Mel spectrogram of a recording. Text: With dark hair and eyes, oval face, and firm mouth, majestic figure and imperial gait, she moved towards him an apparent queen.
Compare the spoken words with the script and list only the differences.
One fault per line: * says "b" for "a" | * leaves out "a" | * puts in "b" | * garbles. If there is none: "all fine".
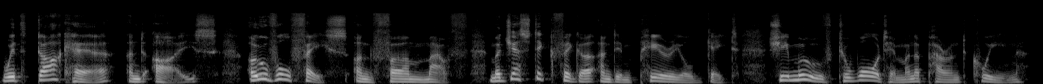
* says "toward" for "towards"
